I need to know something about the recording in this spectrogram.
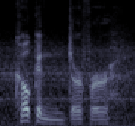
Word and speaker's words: Kochenderfer: a name for you Coke and derer however you want to say that Coke it's a CH it's a C Sound and derer anyway there's a name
